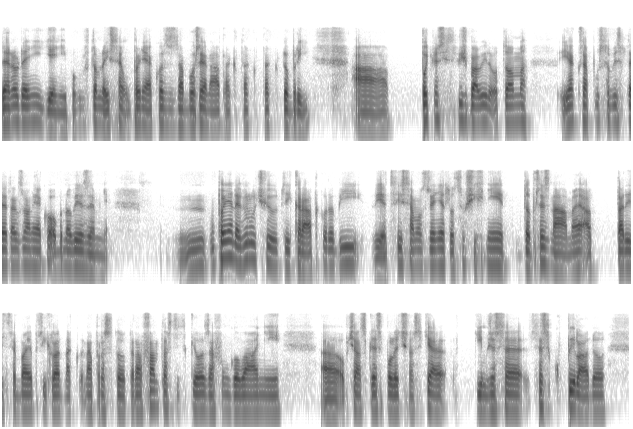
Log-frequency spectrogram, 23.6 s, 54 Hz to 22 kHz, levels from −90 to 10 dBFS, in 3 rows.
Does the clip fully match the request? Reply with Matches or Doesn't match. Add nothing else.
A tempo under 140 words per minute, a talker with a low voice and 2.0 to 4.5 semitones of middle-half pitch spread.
Doesn't match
